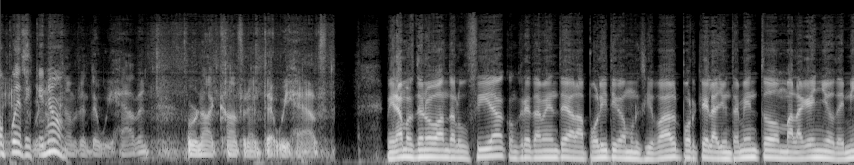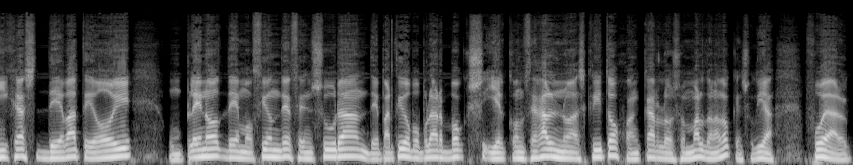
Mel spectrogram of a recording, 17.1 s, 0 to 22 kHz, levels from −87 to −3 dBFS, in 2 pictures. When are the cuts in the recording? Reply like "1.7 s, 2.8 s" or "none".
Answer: none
